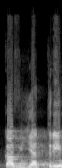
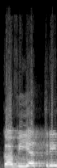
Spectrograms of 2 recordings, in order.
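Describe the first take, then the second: First: कवयत्री said as kav-yatri, no extra i; the right way: कवयत्री; correct pronunciation. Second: कवियत्री with an extra i, raised and stressed; teacher shows the wrong कवियत्री; wrong pronunciation. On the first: Teacher gives students the correct form, clearly. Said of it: "कवयत्री होता है". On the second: Teacher shows students the wrong form, stressed. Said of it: "कवियत्री नहीं होता है". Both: Shown as a demonstration.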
